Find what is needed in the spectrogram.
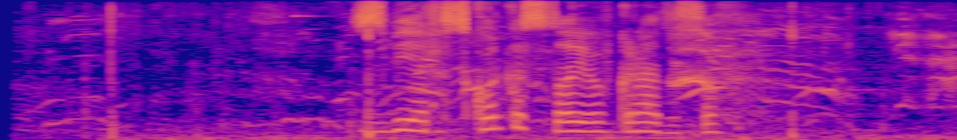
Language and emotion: Russian, neutral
